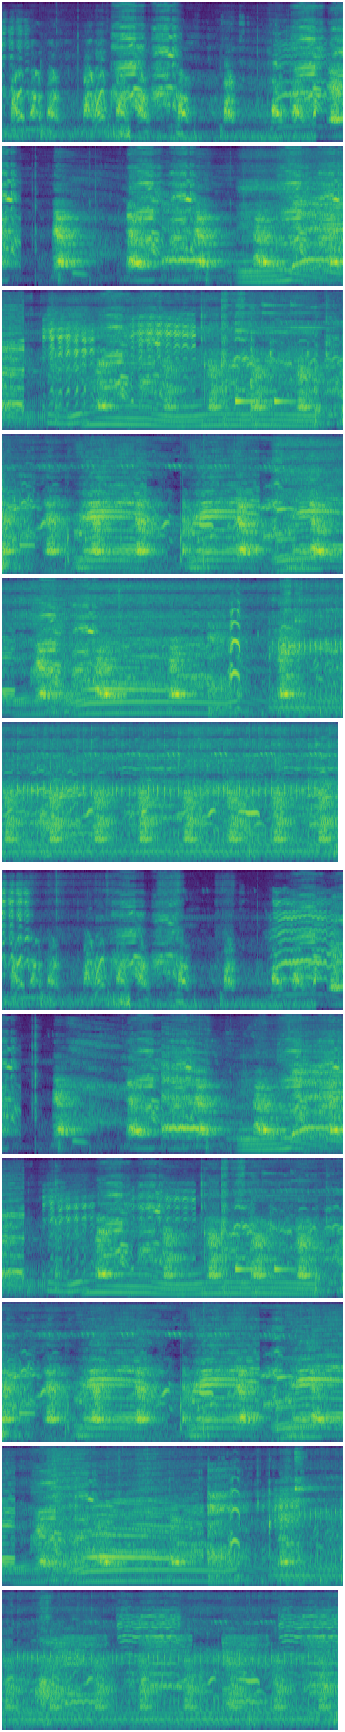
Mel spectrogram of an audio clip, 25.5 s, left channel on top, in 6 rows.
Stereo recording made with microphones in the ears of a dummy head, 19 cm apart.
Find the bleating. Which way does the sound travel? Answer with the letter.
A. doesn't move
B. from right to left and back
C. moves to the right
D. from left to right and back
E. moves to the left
B.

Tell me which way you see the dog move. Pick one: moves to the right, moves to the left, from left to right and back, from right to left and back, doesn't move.
from left to right and back.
